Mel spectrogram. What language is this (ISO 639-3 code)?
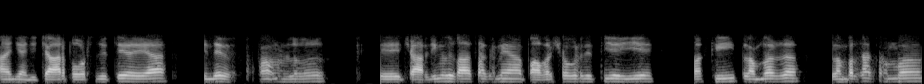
pan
